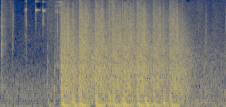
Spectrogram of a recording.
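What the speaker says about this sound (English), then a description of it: "You're getting shot from behind too." Rapid gunfire in the survival video game Rust breaks out after a brief quieter lead-in, a loud, dense burst of repeated shots sustained for about two seconds.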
